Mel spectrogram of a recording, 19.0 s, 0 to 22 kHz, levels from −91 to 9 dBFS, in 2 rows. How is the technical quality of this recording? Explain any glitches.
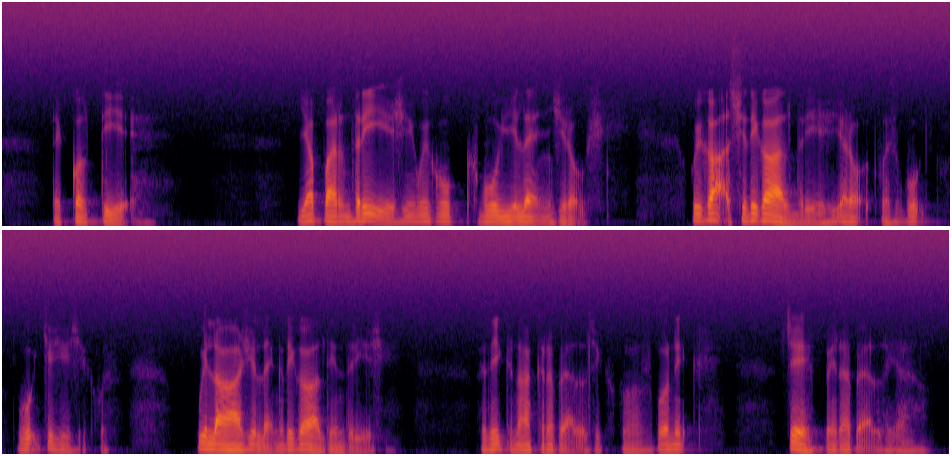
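Poor: a single fault runs through the whole speech recording. Low bit depth with noise shaping leaves a steady, thin hiss nearly as loud as the speech, rising steeply toward the treble. This fits roughly 6-bit samples whose rounding error is pushed upward. Unlike ordinary tape hiss it is tilted sharply high.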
